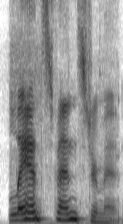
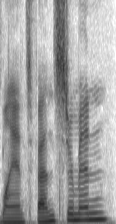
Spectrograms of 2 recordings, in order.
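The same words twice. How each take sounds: First: The name is said firmly, with confidence. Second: The name is said hesitantly, without confidence. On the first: The name is real. The speaker calls it right. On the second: The name seems made up. The speaker calls it wrong.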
